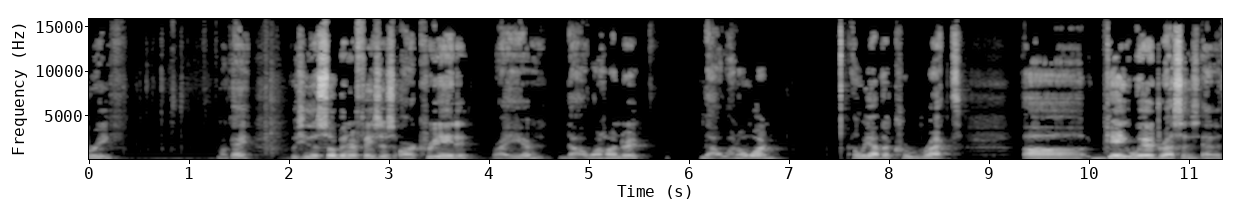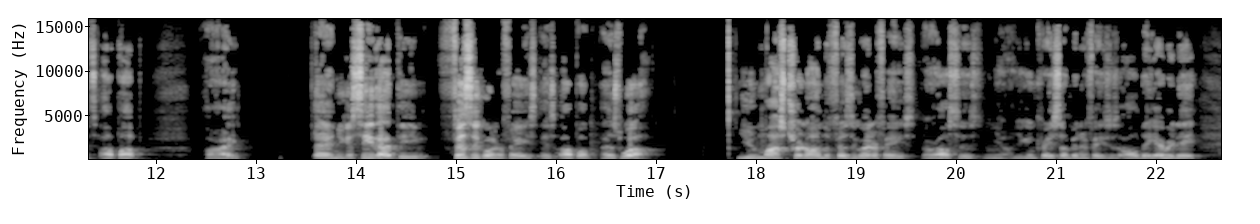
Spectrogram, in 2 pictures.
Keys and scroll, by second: 0.0-1.2 typing.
